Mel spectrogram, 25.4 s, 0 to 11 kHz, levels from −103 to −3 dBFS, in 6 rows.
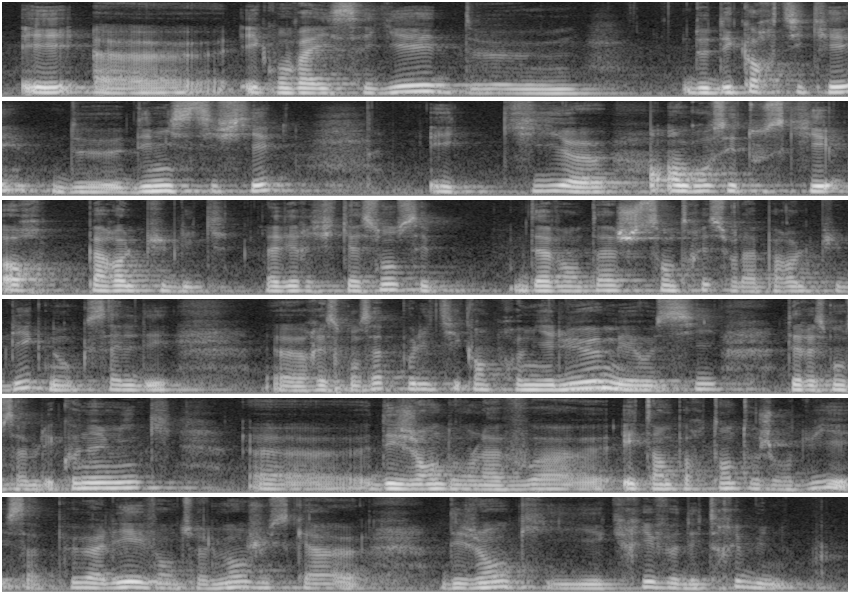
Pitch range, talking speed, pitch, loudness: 155-185 Hz, 165 wpm, 165 Hz, -28 LUFS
